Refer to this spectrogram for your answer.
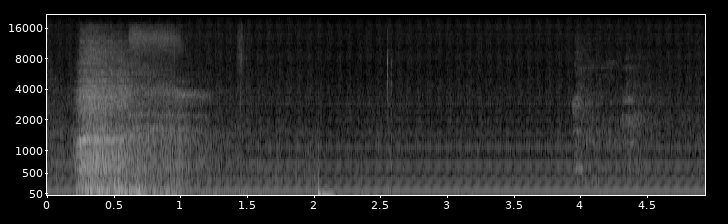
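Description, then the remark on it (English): A single loud, breathy yawn rises and trails off in the first second, as a preacher invites the audience to yawn along during a sermon on Sardis; then only a steady electrical hum remains with a couple of faint clicks. “Go ahead, would you yawn with me? Just get it out of the way.”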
